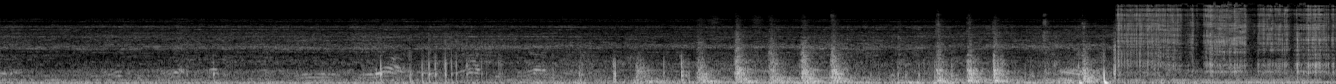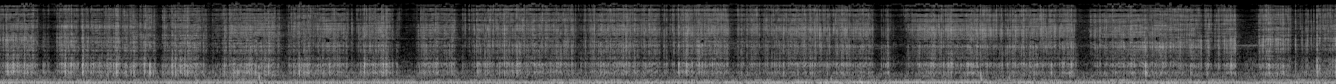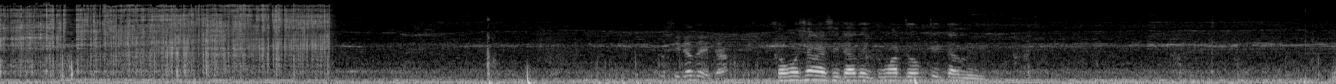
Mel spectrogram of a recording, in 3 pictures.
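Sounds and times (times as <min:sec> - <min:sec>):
steady low hum: 0:10.2 - 0:40.0
welding arc crackling: 0:11.2 - 0:30.1.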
